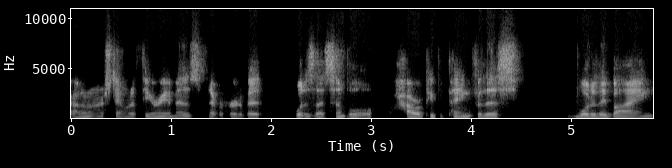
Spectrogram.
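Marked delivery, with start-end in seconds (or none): none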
